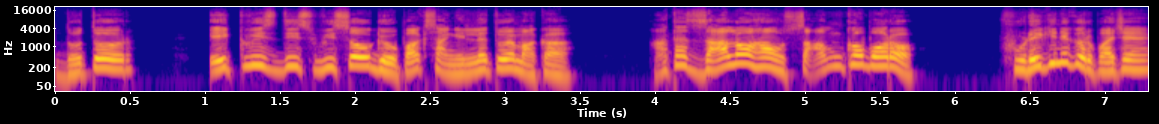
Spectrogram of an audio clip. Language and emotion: Goan Konkani, happy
